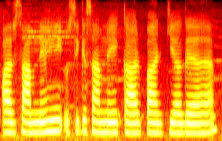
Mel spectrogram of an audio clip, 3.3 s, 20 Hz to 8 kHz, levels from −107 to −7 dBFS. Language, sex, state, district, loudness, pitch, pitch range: Hindi, female, Jharkhand, Ranchi, -14 LUFS, 215 Hz, 205-225 Hz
